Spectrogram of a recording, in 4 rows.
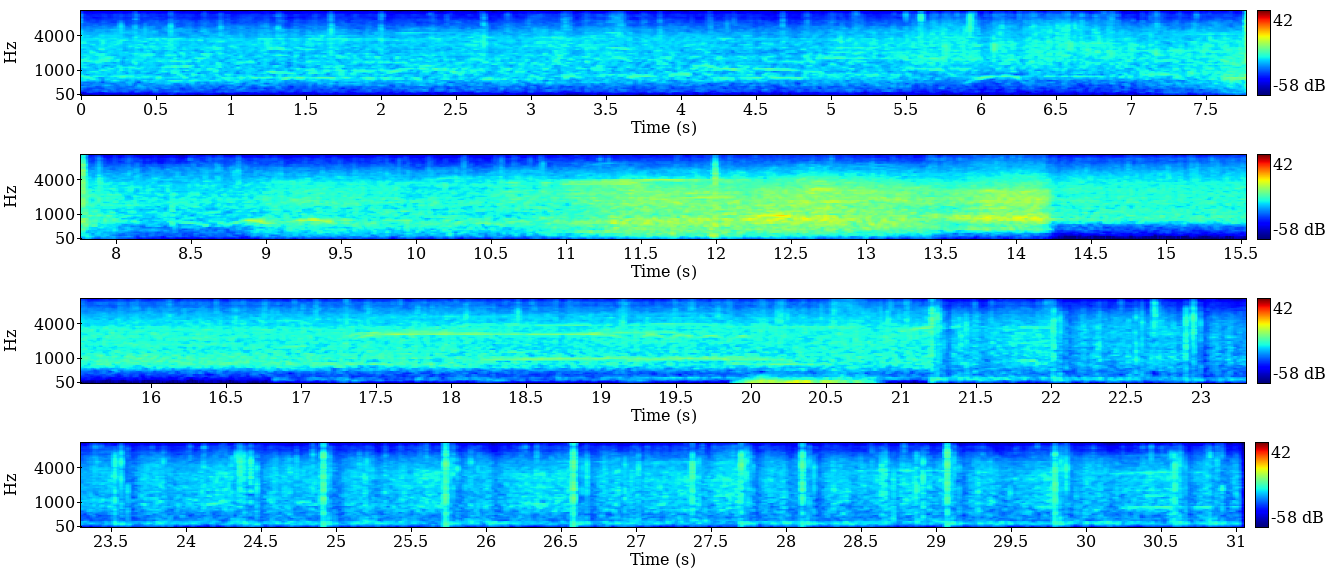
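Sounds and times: ballpark crowd noise: 0:00.0 - 0:31.0
deep firework boom: 0:19.9 - 0:20.9.

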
